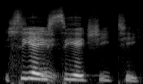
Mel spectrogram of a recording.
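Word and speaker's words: cachet: due process any courts so kashi can you spell that okay uh it it uh they call it so cas c-a-c-h-e-t yeah the cache it was like the stem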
